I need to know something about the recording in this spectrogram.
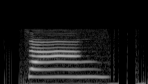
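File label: "zaang1", Cantonese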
